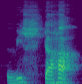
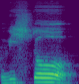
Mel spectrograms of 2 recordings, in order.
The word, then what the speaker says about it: विष्टः: So you just cut the O with pencil because it is not wrong. Okay. And so Kripaya Paraya Vishtaha. While we will chant Vishtaha, not Vishto.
